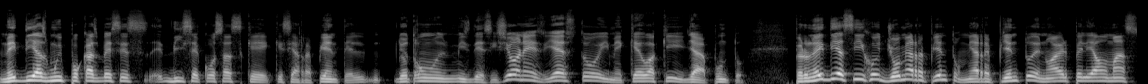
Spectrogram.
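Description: A man's fairly high, animated voice with very wide pitch swings at a moderate pace, in a very clean recording with a silent background. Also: dry, close sound with no echo. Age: 20s. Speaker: MMA journalist and podcast host. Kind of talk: live Q&A show commentary. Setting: live stream.

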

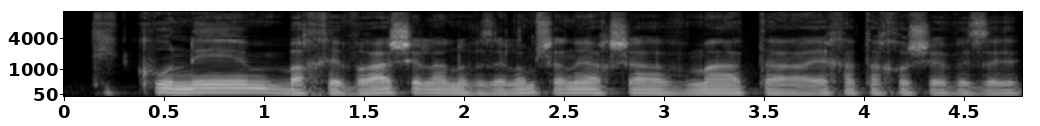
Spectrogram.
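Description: A man with a very deep, low pitch and ordinary pitch variation is heard in a very clean recording against a silent background. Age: 60s. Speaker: teacher. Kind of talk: interview. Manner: halting.

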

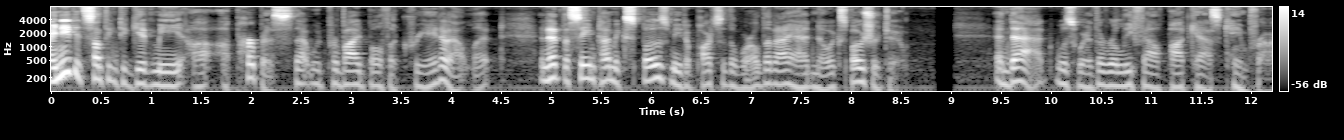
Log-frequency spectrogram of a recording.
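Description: Somewhat breathy, a man speaks at a moderate pace in a fairly high pitch with ordinary pitch variation and big swings in loudness. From New York (Brooklyn). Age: 50s. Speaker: podcast host, actor. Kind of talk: solo reflective monologue.

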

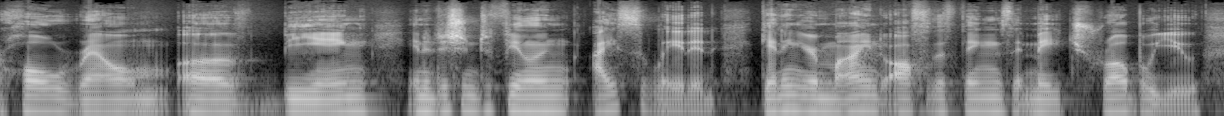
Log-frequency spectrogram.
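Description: A man with an unremarkable speaking voice and an American accent talks fairly quickly at a fairly low pitch, recorded very cleanly against a silent background. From New York City. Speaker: art museum director. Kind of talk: radio panel discussion.

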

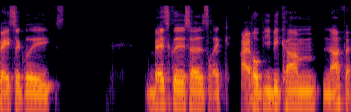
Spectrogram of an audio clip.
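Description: A man with an American accent and fairly even intonation, over a quiet background. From New York, Long Island. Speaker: podcast host, guest host. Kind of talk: casual chat.

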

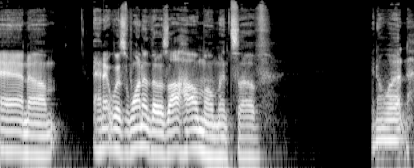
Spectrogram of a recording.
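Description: A man with an American accent at a fairly slow pace, with long, frequent pauses, very even loudness, fairly even intonation and audible room echo. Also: medium pitch for a man. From Navajo Nation, Arizona (Tuba City). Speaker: minister. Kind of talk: interview. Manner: halting, many repetitions.

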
